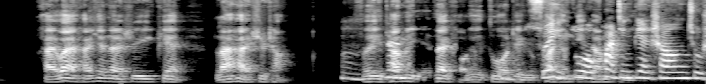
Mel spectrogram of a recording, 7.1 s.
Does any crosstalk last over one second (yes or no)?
yes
